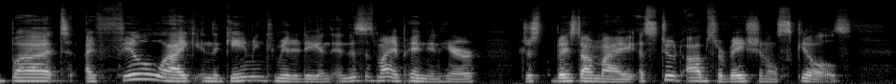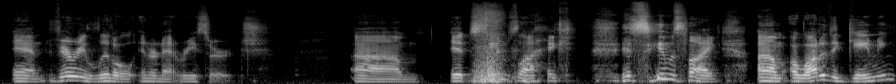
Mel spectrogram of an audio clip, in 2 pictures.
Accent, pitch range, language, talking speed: American, 125-155 Hz, English, 135 wpm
